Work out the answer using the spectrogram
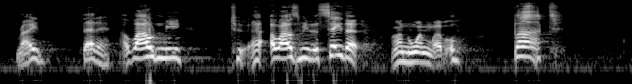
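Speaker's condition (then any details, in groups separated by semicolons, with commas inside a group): Cerebral palsy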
